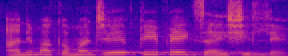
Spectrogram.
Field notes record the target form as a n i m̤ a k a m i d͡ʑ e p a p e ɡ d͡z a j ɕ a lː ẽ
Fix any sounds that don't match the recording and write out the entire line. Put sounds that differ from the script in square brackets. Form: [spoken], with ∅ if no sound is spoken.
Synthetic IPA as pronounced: a n i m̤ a k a m [a] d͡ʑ e p [i] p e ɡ d͡z a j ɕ [i] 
